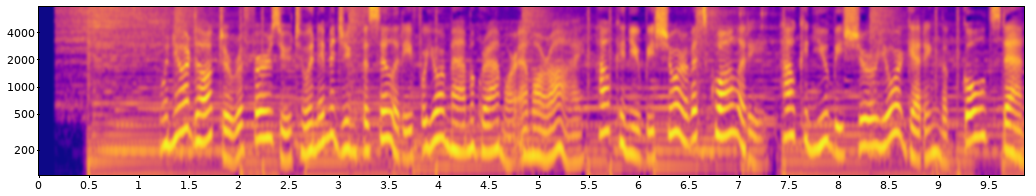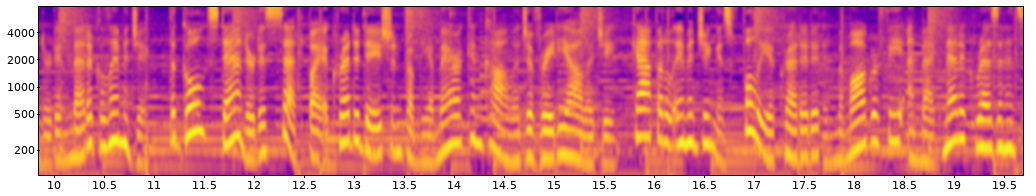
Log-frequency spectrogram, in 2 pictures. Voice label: Commercial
